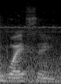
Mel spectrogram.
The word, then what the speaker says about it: Wifthing: How do you pronounce it? I say Wifthing. Wifething.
